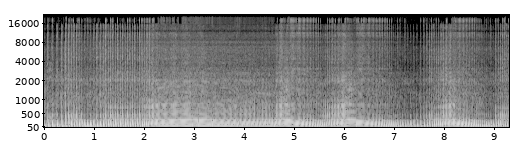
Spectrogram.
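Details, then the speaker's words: Suzuki Satria injection motorcycle with a 3-level DB killer silencer used over 2 years, revving: a loose valve plate wobbles and rattles with a metallic knock that stops when held; an air leak also reduces damping. "Nah, kalau Anda dengarkan, saat saya memegangnya, suaranya menghilang. Suara seperti ketukan logam itu menghilang."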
